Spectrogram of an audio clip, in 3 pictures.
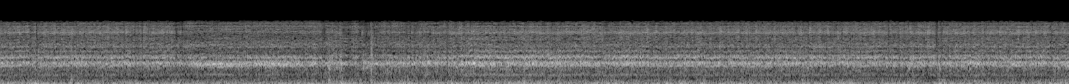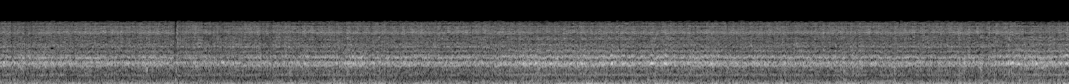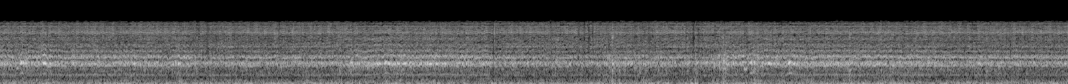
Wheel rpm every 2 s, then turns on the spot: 110, 120, 110, 110, 110, 120, 110, 110, 120, 110, 110, 110, 120, 120, 110, 120.
none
